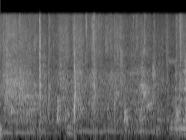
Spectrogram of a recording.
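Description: Brown bear cubs humming while they feed: a string of low, steady, drawn-out tones, with a sharp click about halfway through.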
